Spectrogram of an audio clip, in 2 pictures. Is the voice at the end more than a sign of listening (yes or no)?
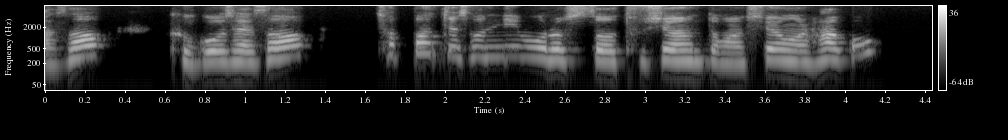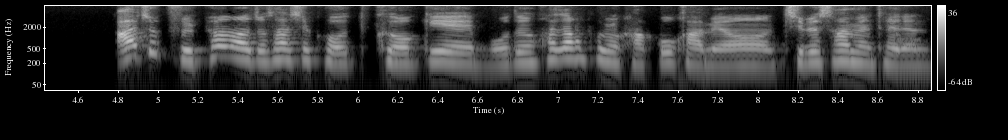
no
